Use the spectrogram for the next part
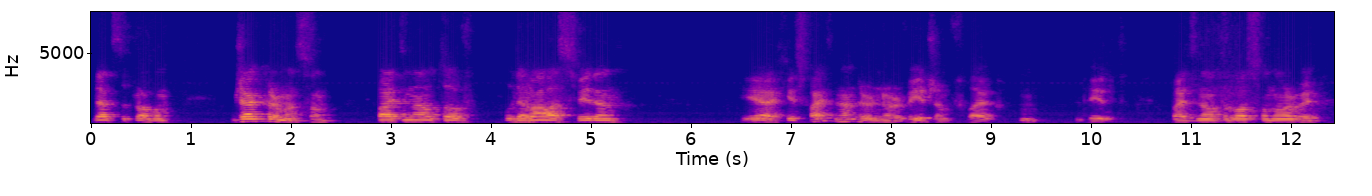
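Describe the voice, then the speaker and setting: A man's voice: fairly low pitch, unhurried, far from the mic. Bulgarian man, casual fight commentary, loose and rambling, roomy echo. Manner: rambling, thinks aloud with many fillers and restarts.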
